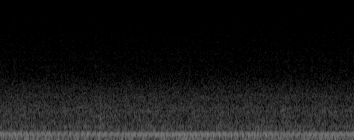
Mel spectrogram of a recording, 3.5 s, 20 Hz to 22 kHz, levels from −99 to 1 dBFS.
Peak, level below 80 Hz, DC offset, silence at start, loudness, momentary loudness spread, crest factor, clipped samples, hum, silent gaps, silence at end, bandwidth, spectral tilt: -48 dBFS; -66 dBFS; under 0.1%; 0 s; -60 LUFS; 2 LU; 10 dB; under 0.1%; none; none; 0 s; over 20 kHz; -7 dB/octave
